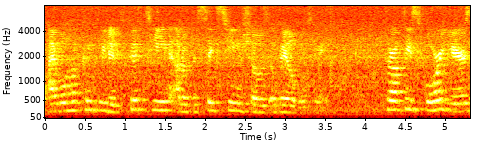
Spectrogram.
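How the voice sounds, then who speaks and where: Composed teen girl speaking in echoey hall. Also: mid-range voice. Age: late teens. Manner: composed, articulate, reads from prepared remarks. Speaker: student speaker. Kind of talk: prepared speech at a school event. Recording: echoey room, voice from far off, noisy.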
